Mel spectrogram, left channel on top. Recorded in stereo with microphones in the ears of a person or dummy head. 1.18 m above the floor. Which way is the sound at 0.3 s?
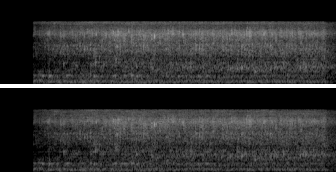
5° left (ahead or behind).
